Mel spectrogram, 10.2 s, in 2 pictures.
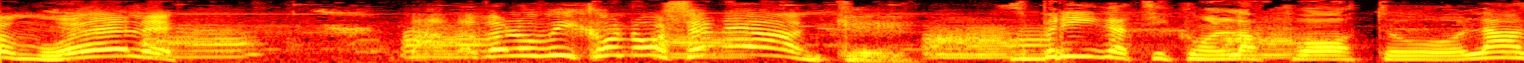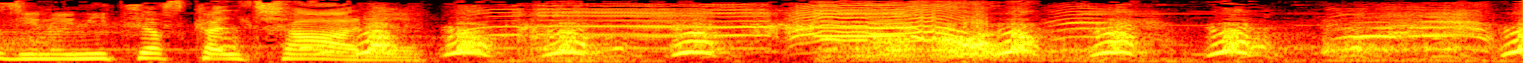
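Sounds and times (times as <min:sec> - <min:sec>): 
speech: 0:00.0 - 0:07.3, 0:08.4 - 0:09.0
dogs barking by a flock of sheep: 0:05.8 - 0:10.1.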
